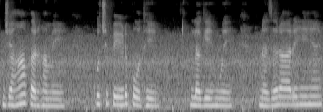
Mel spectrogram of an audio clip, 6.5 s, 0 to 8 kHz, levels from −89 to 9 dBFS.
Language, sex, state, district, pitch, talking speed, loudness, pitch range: Hindi, female, Chandigarh, Chandigarh, 200 Hz, 110 wpm, -15 LUFS, 185-220 Hz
